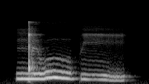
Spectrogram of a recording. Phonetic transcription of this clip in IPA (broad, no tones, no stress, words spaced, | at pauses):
ŋ͡ǃʉwuːpiː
